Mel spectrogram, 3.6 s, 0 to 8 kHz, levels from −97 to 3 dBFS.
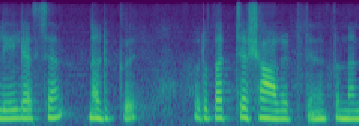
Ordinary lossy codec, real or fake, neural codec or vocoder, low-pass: none; fake; codec, 16 kHz, 0.7 kbps, FocalCodec; 7.2 kHz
